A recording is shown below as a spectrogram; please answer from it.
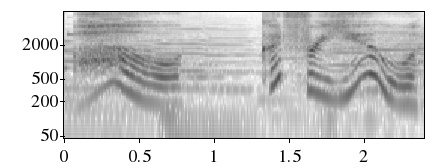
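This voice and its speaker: A woman's voice: sits high, huge pitch swings, very slow, long reverb tail, music in the background, exaggerated voice. A woman playing an aloof, catty young female agent in a video game, with a sardonic drawl. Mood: bored, aloof. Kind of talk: English video game voice acting.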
